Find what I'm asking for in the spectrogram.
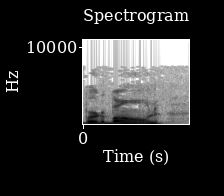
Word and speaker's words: Bourbon: Battelle's farms are dominated by a temperamental but fertile cultivar called Bourbon, pronounced Bourbon, a member of the Arabica species named for the Indian Ocean island of Réunion, formerly known as Bourbon, where it thrived.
